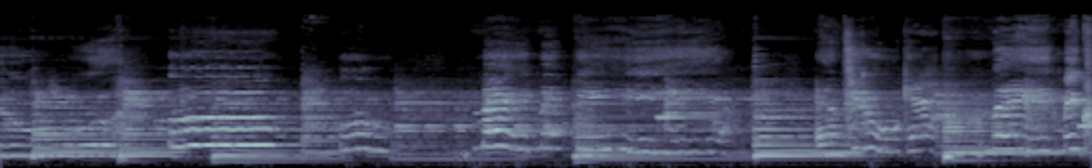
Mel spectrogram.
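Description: Acoustic guitar strummed in sustained chords, with a man singing along over it in phrases.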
